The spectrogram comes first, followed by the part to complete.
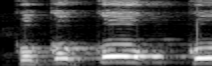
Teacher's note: ಅಂತಂದ್ರೆ ಕಕೋ ಕೋ ಅಂತ ಕೂಗುತ್ತೆ ಅಂತ ಆ ಕೋ ಅನ್ನೋ ಪದ ಇದೆಯಲ್ಲ ಎರಡು ಮಾತ್ರಾ ಕಾಲಕ್ಕಿಂತಲೂ ಹೆಚ್ಚು ಸಮಯವನ್ನ ತೆಗೆದುಕೊಂಡು ಉಚ್ಚಾರ ಮಾಡುವುದರಿಂದ ಅದನ್ನ ಪ್ಲುತ ಅಂತ ಹೇಳಿ ಕರೀತಾರೆ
